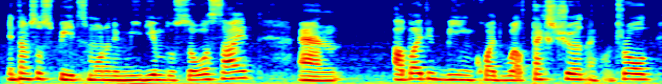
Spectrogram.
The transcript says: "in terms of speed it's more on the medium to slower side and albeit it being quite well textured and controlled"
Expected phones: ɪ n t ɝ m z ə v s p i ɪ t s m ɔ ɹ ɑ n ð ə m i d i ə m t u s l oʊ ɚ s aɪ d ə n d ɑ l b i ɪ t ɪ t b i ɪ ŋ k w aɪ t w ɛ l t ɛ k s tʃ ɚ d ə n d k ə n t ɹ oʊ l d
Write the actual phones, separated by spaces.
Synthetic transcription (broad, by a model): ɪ n t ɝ m s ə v s p i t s m ɔ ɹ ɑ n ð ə m i d i ə m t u s oʊ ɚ s aɪ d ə n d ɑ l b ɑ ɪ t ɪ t b i ɪ ŋ k w aɪ t w ɛ l t ɛ k s tʃ ɚ d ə n k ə n t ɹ oʊ l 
